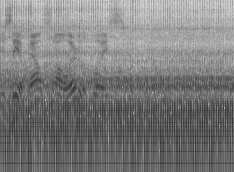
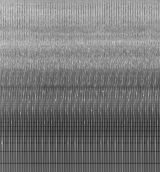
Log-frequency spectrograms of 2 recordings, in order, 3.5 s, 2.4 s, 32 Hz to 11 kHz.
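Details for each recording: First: Karcher pressure washer, 6.5hp Briggs & Stratton engine with new carburetor, after long non-use, idling unloaded; engine note keeps swelling and dipping, idle surging that clears under load. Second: Karcher pressure washer with a 6.5hp Briggs engine, new carb installed after sitting, run for a couple of minutes. Idle had been bouncing, but with the trigger pulled under load there is a steady, even firing beat with no surging. Normal running under load.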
